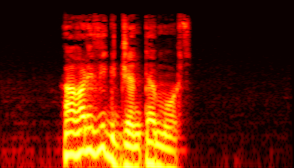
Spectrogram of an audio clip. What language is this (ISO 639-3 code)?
kab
